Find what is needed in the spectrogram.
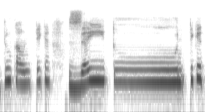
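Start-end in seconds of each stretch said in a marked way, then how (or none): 1.4-3.7 زیتون with the یا held very long; stretched vowel. Shown as a demonstration. Teacher demonstrating the long stretch in زیتون. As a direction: draw out the یا of زیتون slowly, whistling ز. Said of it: "اس کو آپ نے stretch کرنا ہے".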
